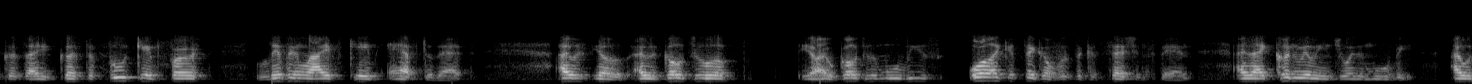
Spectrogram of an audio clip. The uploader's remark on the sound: from the 100 Pounders Phone Meeting, 2/26/23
